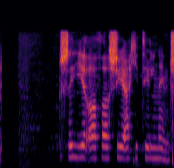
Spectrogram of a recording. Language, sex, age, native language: Icelandic, female, 11, Icelandic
